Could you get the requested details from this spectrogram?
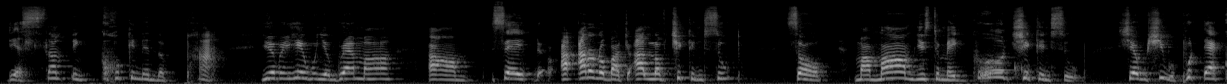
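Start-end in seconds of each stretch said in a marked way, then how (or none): none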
